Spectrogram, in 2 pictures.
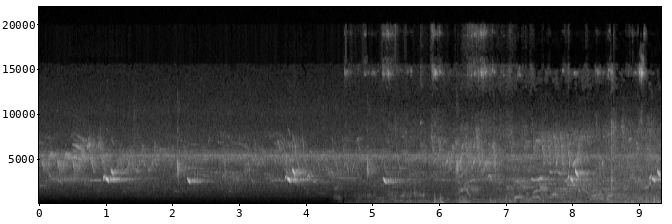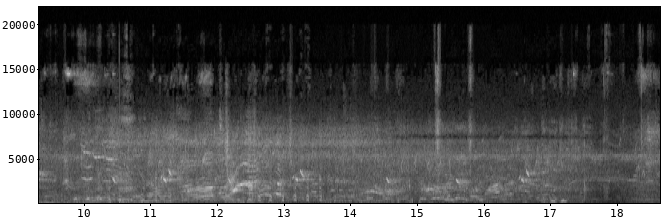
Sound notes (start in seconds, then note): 11.0 people’s chatting in the background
